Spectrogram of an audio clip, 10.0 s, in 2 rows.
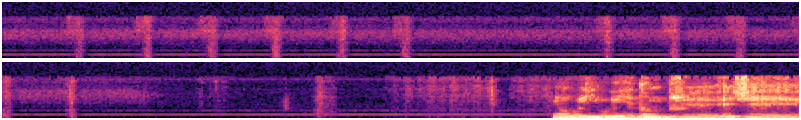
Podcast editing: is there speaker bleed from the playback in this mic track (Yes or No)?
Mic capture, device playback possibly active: No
